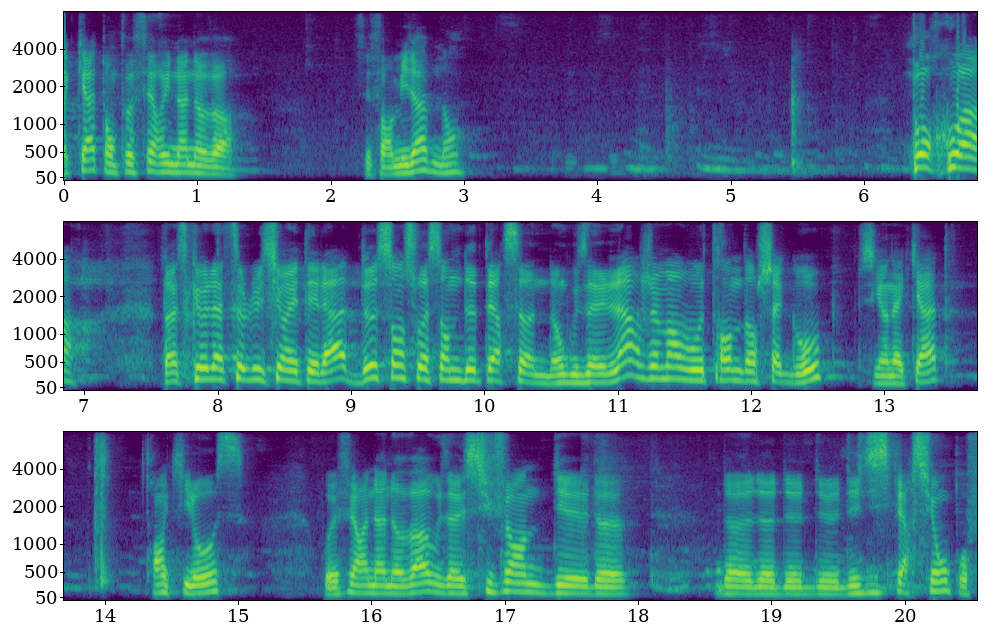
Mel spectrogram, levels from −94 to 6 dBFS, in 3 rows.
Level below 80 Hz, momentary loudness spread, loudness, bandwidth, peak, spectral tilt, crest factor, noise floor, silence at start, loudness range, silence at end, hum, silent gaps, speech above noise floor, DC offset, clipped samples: -60 dBFS; 10 LU; -13 LUFS; 8 kHz; 0 dBFS; -5 dB/octave; 14 dB; -60 dBFS; 0 s; 9 LU; 0 s; none; none; 47 dB; under 0.1%; under 0.1%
